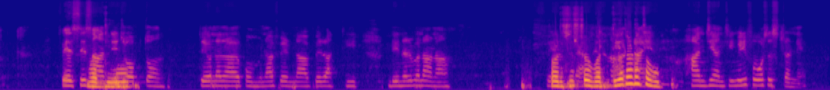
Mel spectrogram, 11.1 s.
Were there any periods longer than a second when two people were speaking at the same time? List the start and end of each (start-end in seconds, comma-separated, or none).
7.3-8.8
